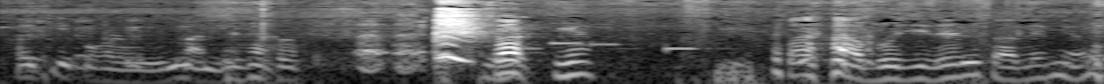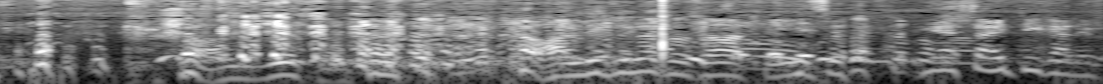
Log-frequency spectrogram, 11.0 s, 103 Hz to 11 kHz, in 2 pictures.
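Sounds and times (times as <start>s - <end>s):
men talking: 0.0s - 11.0s
short single-pitch beeps: 2.5s - 3.6s.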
